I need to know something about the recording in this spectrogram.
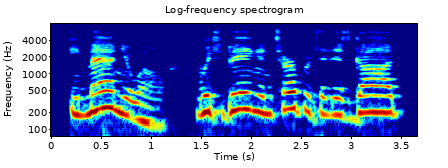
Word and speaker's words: Emmanuel: godly knowledge and expelled je ma nu e el and it's pronounced Emmanuel now that is I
